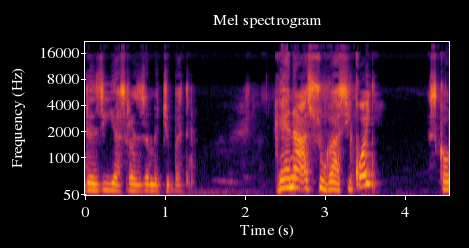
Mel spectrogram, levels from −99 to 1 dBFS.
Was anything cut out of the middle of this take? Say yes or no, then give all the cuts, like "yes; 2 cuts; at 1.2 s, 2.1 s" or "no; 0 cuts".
no; 0 cuts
